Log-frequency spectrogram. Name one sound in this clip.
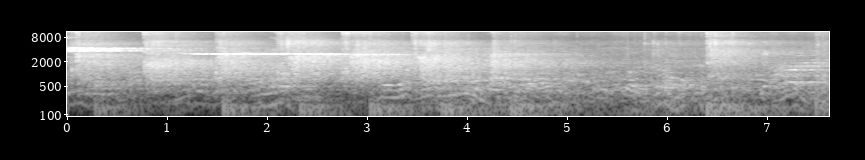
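A volleyball is struck hard with a slap.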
